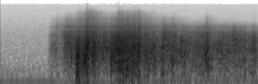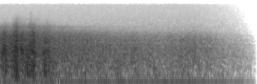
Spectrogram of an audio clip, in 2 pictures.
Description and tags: Some more thunder recorded from a window.
I Recorded it with an optimus tape deck and an old microphone (The tape I recorded it on was a maxell UR), I then used audacity and the same tape deck to convert it to digital.
If you use it please tell me what you did with it, I would love to know.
